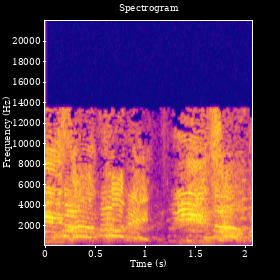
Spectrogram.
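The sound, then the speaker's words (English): A crowd protesting outside the White House, many loud voices shouting together in continuous bursts with brief dips between them. “A crowd outside the White House sounded off last night.”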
